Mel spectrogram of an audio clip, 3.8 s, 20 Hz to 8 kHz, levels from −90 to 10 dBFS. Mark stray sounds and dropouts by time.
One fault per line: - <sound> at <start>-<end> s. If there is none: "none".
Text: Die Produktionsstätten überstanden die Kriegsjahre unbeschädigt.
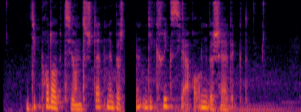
- dropout at 1.6-1.7 s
